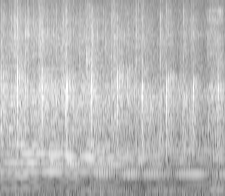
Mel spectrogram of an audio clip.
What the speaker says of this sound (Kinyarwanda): Tukomere Imana amashyi cyane.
